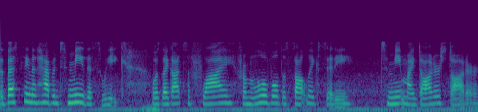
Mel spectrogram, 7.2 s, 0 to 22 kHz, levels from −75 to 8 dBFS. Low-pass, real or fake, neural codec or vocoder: 5.4 kHz; real; none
